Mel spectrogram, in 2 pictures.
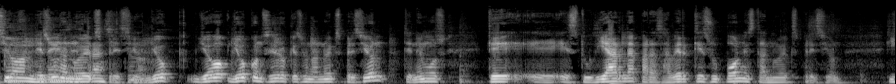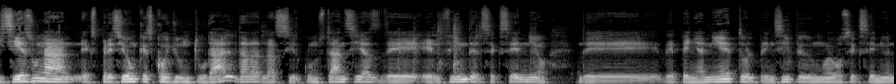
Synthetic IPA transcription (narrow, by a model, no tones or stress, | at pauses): oesunanweβaekspɾesjo̰nʝo̞ʝoʝo̞ko̞nsiðeɾo̞kees̬unanweaekspɾe̞sjo̞nt̪e̞ne̞mo̞ske̞ːst̪uðjaɾlapaɾasaβ̞e̞ɾke̞supo̞ne̞est̪anwe̞βaekspɾesjo̞n | isie̞s̬unaekspɾe̞sjo̞ŋkeesko̞ʝunt̪uɾald̪aðalasːiɾkunst̪ansjazðe̞ːlfind̪e̞lse̞kse̞njo̞ | ðe̞ðe̞pe̞ɲanje̞t̪oelpɾinsipjo̞ðeunːwe̞β̞o̞se̞kse̞njo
